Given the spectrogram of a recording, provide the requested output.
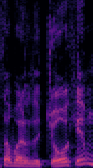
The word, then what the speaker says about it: Joaquin: Was it Joaquin? How do you pronounce that one? Joaquin.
